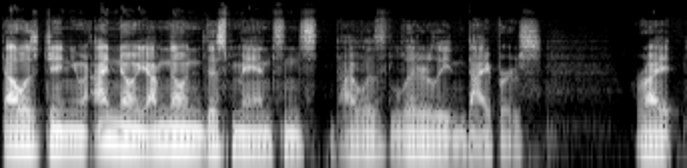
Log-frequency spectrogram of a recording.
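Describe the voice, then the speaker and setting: Earnest, low-voiced man on a podcast. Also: flat delivery, moderate pace, mellow, clean tone, dry recording, far from the mic. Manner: earnest, preachy, addresses the audience. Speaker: podcast co-host. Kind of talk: podcast conversation.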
